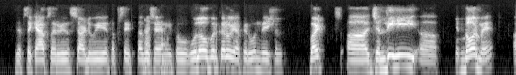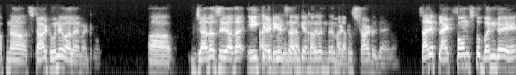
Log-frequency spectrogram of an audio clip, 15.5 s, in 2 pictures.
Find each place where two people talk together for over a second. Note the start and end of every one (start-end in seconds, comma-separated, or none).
11.6-13.0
